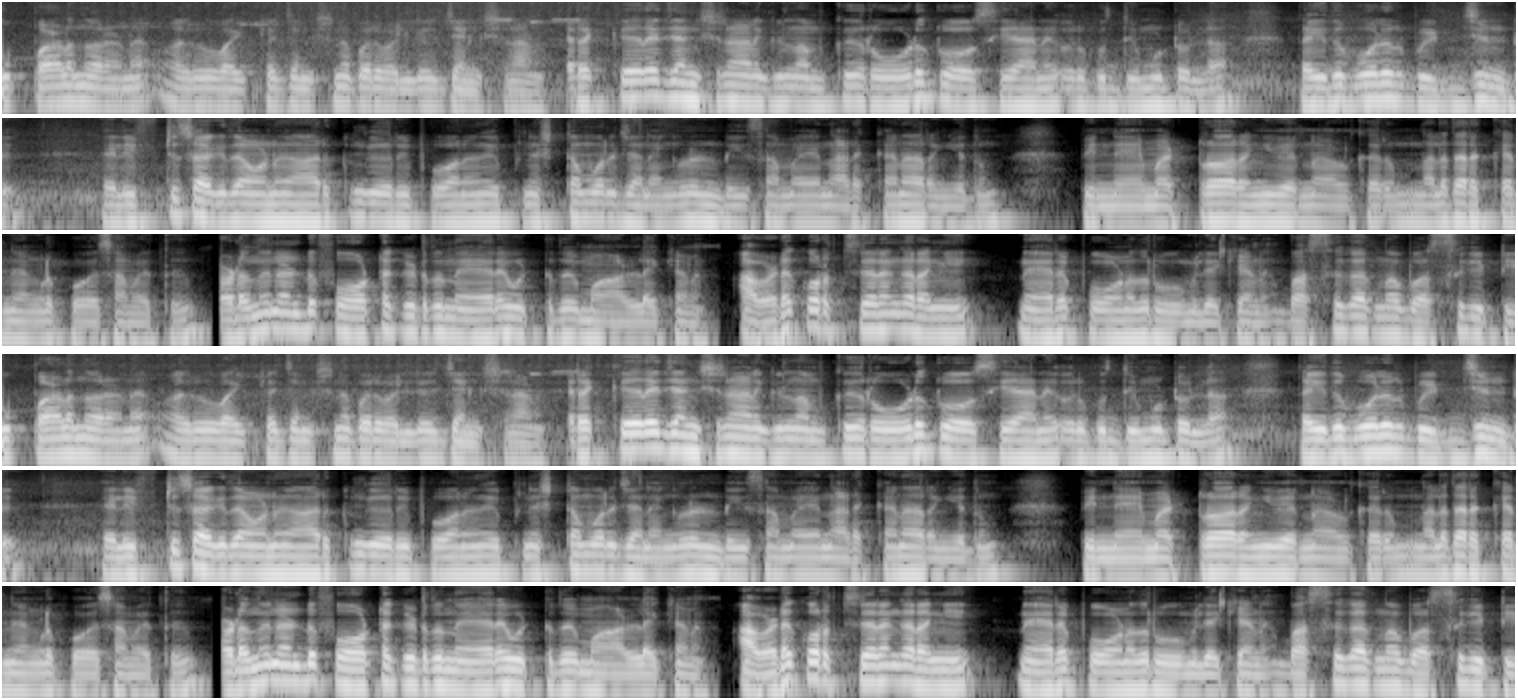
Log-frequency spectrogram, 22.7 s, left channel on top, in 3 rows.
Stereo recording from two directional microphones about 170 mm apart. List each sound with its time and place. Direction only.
0.2 s speech: 10° right (ahead or behind)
